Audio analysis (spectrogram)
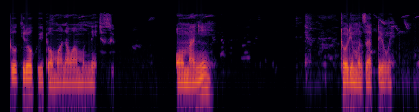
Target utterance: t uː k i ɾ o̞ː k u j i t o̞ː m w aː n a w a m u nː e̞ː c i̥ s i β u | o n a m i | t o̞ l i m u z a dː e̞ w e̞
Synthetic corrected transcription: t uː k i ɾ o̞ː k u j i t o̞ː m w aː n a w a m u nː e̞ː c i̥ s i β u | o m a ɲ i | t o̞ l i m u z a dː e̞ w e̞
